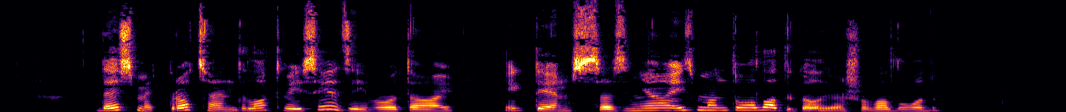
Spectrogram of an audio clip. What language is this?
Latvian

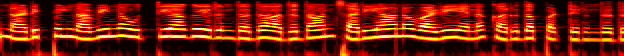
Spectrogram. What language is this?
Tamil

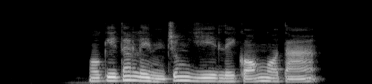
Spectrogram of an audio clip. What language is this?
Cantonese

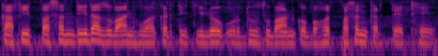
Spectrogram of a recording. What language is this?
Urdu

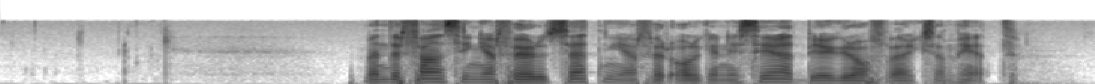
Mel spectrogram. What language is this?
Swedish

